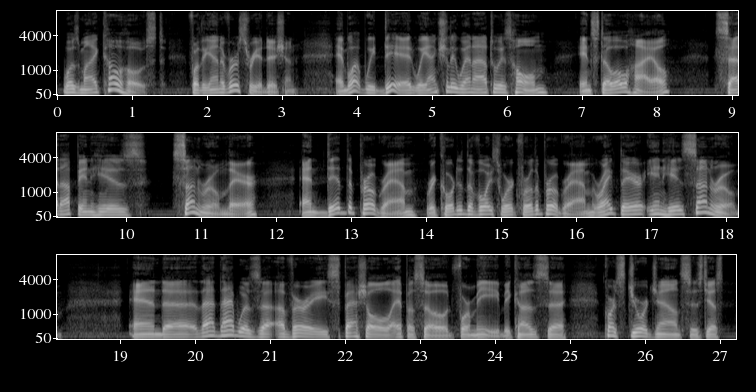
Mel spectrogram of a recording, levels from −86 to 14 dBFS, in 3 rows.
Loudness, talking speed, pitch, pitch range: -25 LUFS, 140 wpm, 115 Hz, 100-135 Hz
